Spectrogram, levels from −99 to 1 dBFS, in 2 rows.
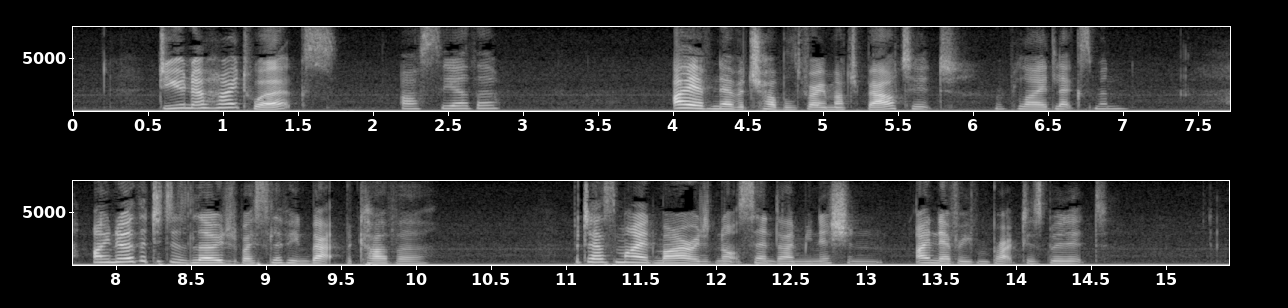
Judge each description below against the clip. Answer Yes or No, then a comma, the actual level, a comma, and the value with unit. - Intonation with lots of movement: No, average, 4.3 semitones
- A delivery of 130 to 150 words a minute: No, average, 170 wpm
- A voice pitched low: No, high, 225 Hz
